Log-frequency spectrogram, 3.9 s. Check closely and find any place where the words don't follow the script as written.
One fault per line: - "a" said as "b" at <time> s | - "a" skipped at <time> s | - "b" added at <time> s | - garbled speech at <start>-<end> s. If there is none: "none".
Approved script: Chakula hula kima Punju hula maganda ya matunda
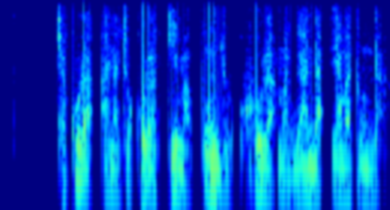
- "hula" said as "anachokula" at 1.0 s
